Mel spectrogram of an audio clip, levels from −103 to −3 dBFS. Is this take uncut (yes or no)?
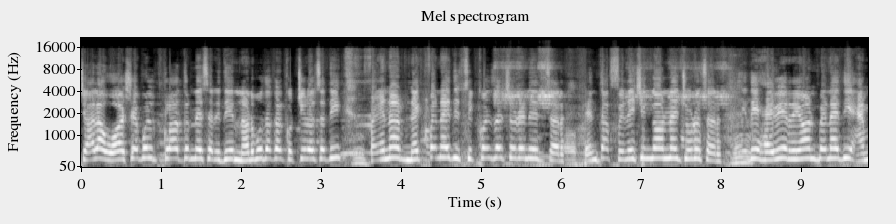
no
